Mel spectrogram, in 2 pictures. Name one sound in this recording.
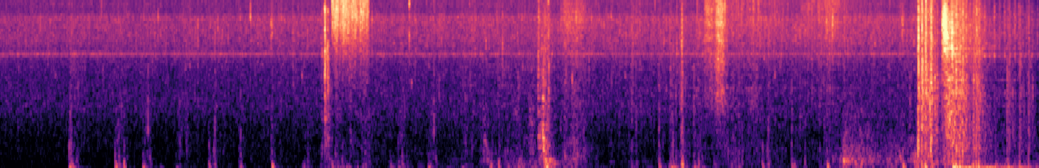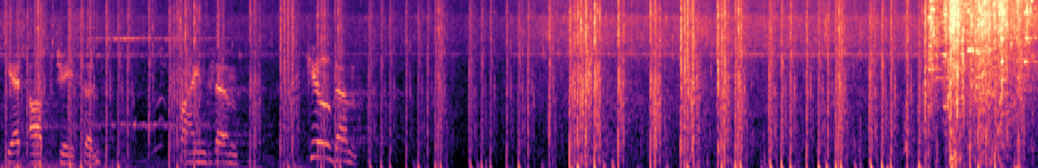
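Footsteps crunch on dirt and leaves.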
